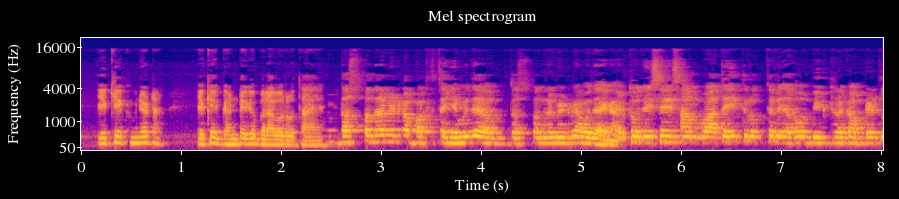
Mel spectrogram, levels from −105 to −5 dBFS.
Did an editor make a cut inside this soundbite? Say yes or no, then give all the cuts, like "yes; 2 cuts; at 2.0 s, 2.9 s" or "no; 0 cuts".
yes; 2 cuts; at 2.4 s, 5.4 s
